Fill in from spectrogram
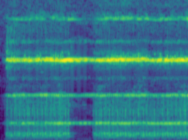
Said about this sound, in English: did that phone ring? Yes.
